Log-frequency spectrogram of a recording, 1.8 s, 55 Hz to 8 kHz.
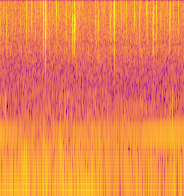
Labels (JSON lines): {"label": "anthrophony, boat engine", "recorder": "SoundTrap 300"}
